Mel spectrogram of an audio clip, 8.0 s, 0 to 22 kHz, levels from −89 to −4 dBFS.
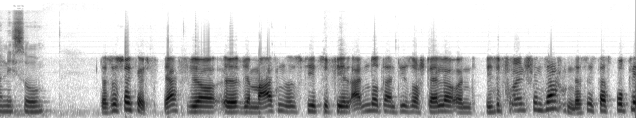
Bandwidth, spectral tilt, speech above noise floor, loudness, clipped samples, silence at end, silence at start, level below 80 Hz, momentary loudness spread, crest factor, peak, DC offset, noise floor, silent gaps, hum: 16 kHz; -4 dB/octave; 40 dB; -16 LUFS; under 0.1%; 0 s; 0 s; -64 dBFS; 9 LU; 16 dB; 0 dBFS; under 0.1%; -56 dBFS; none; none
